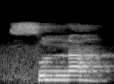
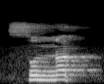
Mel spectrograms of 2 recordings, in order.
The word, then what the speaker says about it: সুন্নাহ: সময়ে আলোচনার বিষয় সুন্নাহ এর অনুসরণ। সুন্নাহ বলার চেষ্টা করব সব সময়। আপনারা এই সুন্নাহ বলতে সুন্নত বা সুন্নাত বুঝার চেষ্টা করবেন, কেননা সঠিক উচ্চারণ হলো সুন্নাহ।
